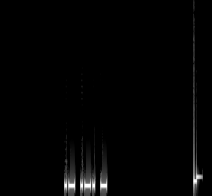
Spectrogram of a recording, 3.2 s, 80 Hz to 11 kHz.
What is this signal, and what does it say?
Morse code, heard as a keyed tone, about 40 wpm, 700 Hz. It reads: ART
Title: USA Common Names - Max 3 Letters - 40wpm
